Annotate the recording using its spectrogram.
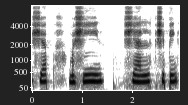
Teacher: In the production of sound sh, soft palate is raised to shut off the nasal passage and obstruction is caused by the blades of tongue touching the teeth ridge and front part of tongue is raised towards hard palate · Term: पैलेटोअल्वियोलर वॉइसलेस फ्रिकेटिव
